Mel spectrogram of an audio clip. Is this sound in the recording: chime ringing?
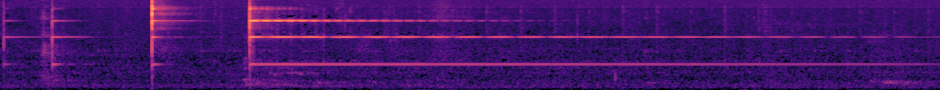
yes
